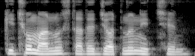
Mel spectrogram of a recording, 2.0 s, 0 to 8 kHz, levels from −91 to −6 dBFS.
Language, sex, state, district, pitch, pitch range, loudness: Bengali, male, West Bengal, Alipurduar, 140 Hz, 130-155 Hz, -18 LUFS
